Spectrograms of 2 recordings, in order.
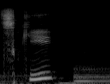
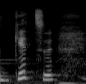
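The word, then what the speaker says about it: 月: On its own, it's pronounced tsuki, and it means the moon. Okay. But let's see. When it's okay, getsuyobi. So getsu. So this one pronounced as getsu.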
